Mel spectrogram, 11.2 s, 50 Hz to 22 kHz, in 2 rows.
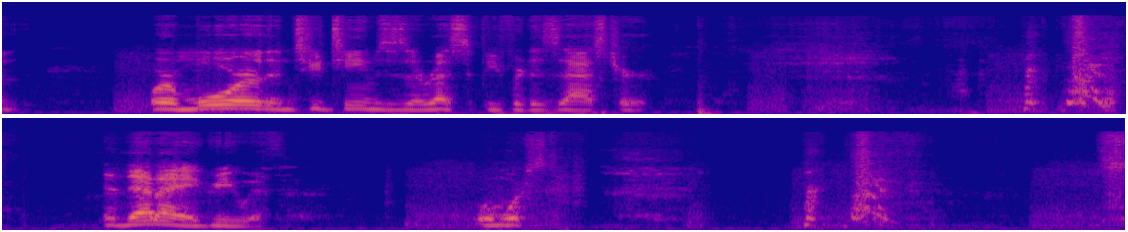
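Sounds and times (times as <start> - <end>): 
speech: 0.7 - 3.3, 5.1 - 7.0, 8.0 - 8.5, 9.6 - 10.2
single sharp sneeze: 5.1 - 5.7, 9.6 - 10.3.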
